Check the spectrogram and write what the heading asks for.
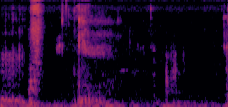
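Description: Domestic cat purring faintly while being scratched and stroked, with a soft rustle of a hand in its fur and one sharp click shortly after the start.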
